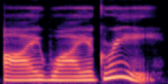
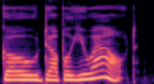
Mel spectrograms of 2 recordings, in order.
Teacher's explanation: native speakers often insert a tiny y or w sound between them. We call this intrusion. For example, in I agree, there is a y sound inserted.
